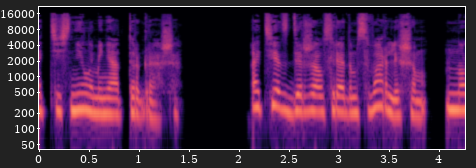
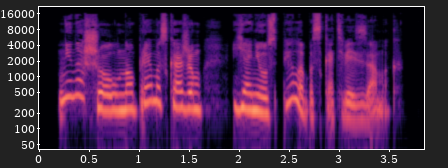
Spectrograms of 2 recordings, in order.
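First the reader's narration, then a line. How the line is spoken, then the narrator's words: Wry snort. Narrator (Russian): хмыкнул Ришел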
